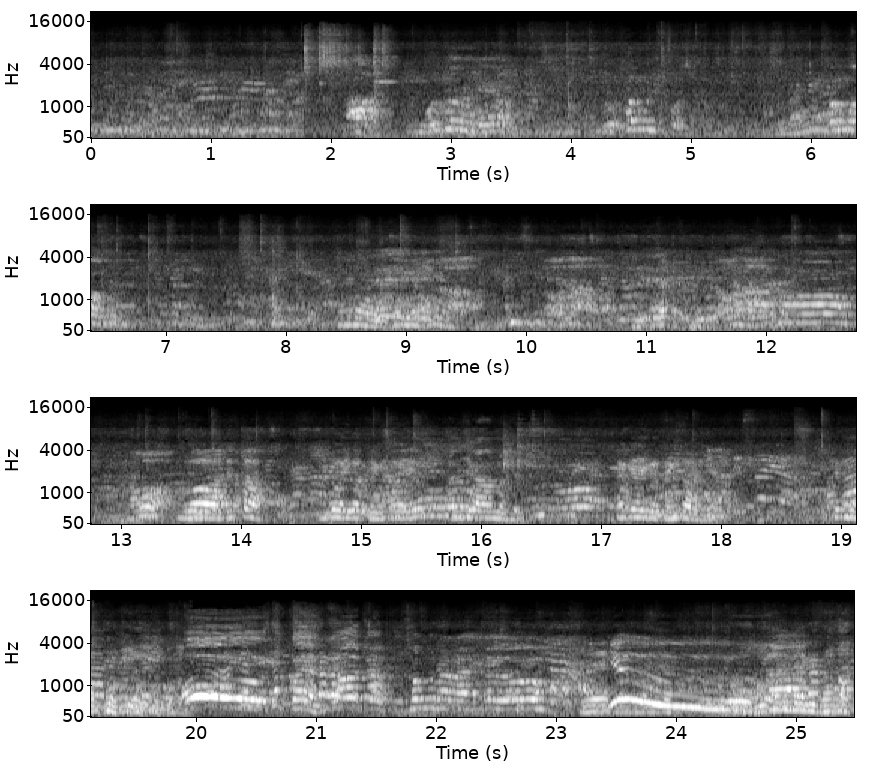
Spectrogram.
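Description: A woman talks nearby in a lively, chatty way.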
